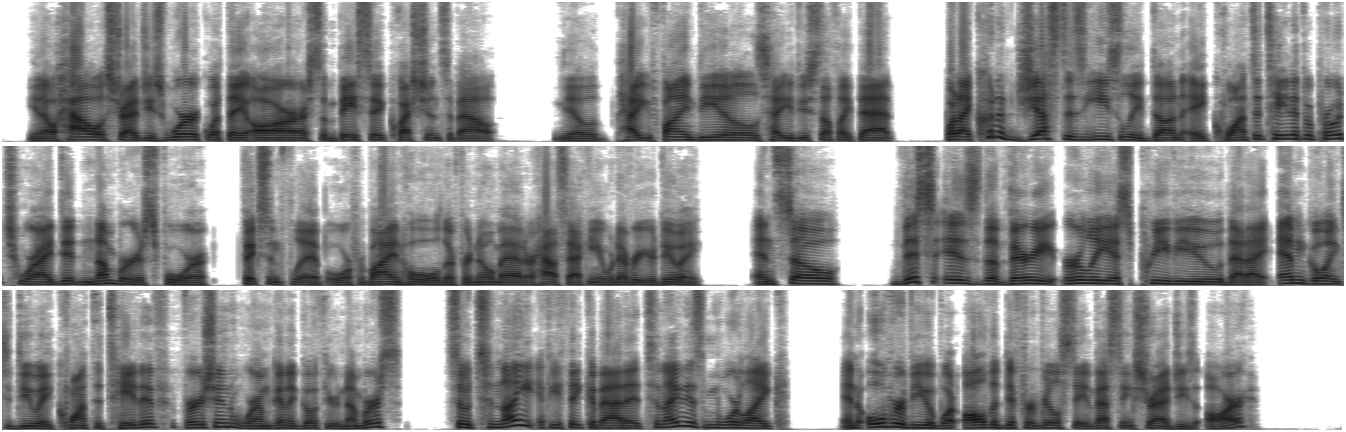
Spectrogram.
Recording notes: This was a live class recorded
